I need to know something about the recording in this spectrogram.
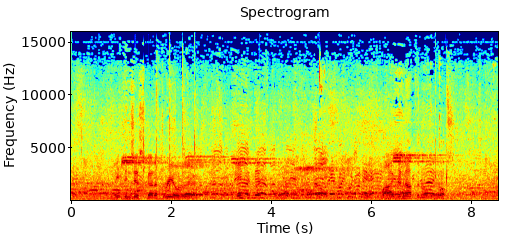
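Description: Young men talk with each other close by.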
